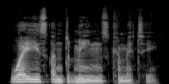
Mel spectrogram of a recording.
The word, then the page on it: ways and means committee: British English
